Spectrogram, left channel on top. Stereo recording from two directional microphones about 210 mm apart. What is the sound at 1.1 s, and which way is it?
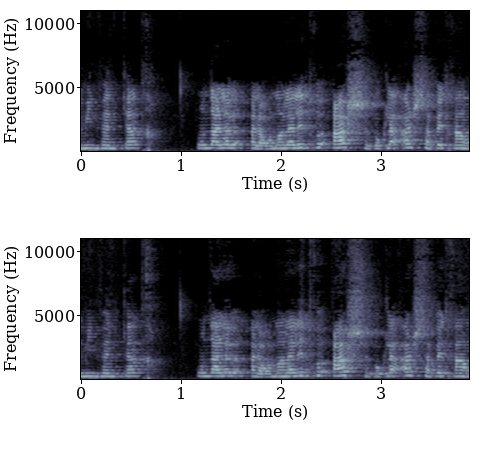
A woman's voice, 40° left (ahead or behind).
